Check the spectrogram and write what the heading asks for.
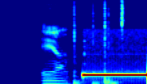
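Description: A short burst of voice gives way to a loud, steady telephone ringing tone that holds without a break to the end, like a call waiting to be picked up.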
